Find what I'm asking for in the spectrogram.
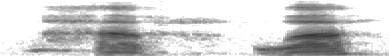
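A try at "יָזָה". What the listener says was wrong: You said ya, and then you said ha again. It's not a ha. What's the middle word?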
